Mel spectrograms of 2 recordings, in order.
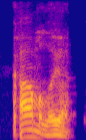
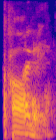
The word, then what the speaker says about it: Kamala: Kamala, yeah. I think the first syllable is the emphasis. Kamala.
